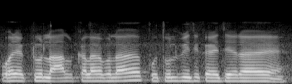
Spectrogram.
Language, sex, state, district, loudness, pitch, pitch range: Hindi, male, Arunachal Pradesh, Lower Dibang Valley, -12 LUFS, 160 Hz, 155-165 Hz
